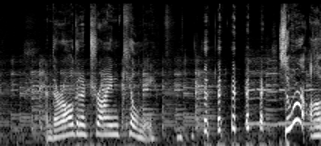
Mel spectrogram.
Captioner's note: laughs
